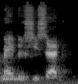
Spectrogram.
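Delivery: normal talking voice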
